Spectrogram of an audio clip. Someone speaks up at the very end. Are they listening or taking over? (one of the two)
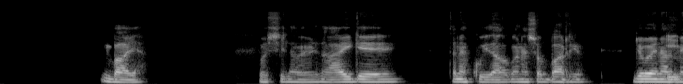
listening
